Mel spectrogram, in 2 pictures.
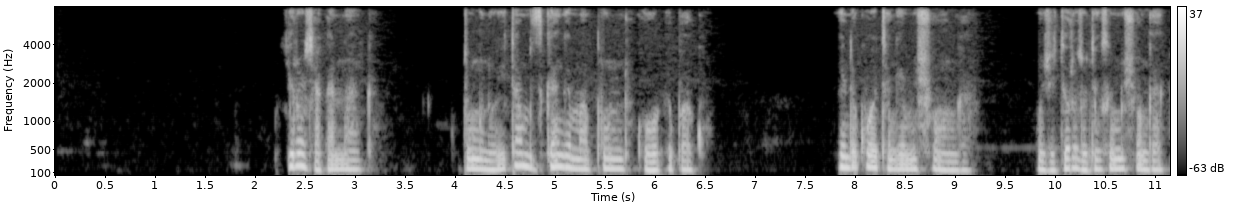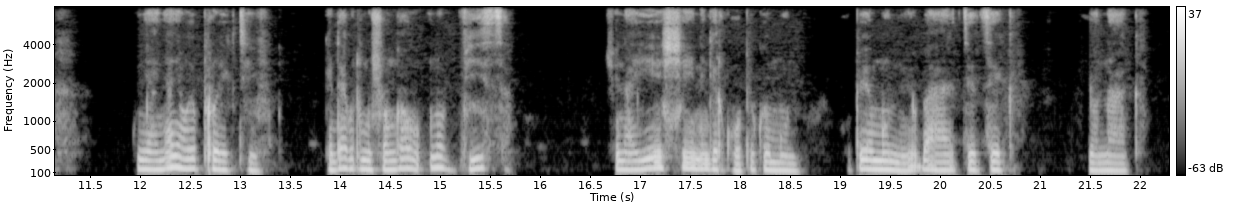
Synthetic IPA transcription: d͡ʒiro̞ʐakanakḁ | kutimun̤uoitambud͡zi̥kaŋɡe̞mapundukuɦo̞pe̞kwaːkʰo | uendekuotʰeŋɡemuʃo̞ŋɡa | muʐito̞ɾoʐoteŋɡeswemuʃo̞̰ŋɡa | kuɲaɲaɲawe̞pro̞jektʰivu | ŋɡendajekutimuʃo̞ŋɡauuno̞b͡visa | ʐ̥inaje̞ʃe̞̰ḭne̞̰ŋɡe̞irkuɦope̞kwe̞muːn̤u | ɦopemun̤ujo̰ɓat͡se̞d͡ze̞kḁ | jo̞naːkḁ

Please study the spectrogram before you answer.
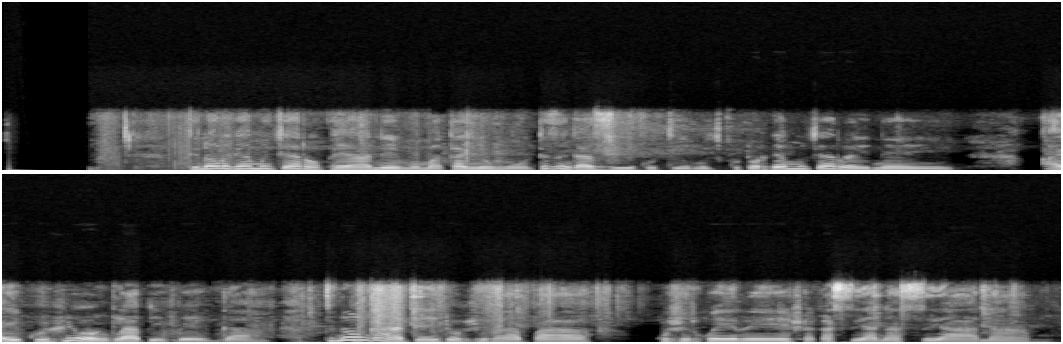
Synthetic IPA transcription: tinorɣemut͡ʃeɾo̞peanimumakaɲumutisiŋɡaziikutimit͡ʃkutorɣemut͡ʃe̞ɾoineji | aikuʐioŋɡlapipeːɡʱatino̞ŋɡateito̞ʐirapa | kuʐirwereʐakasijanasijaːna

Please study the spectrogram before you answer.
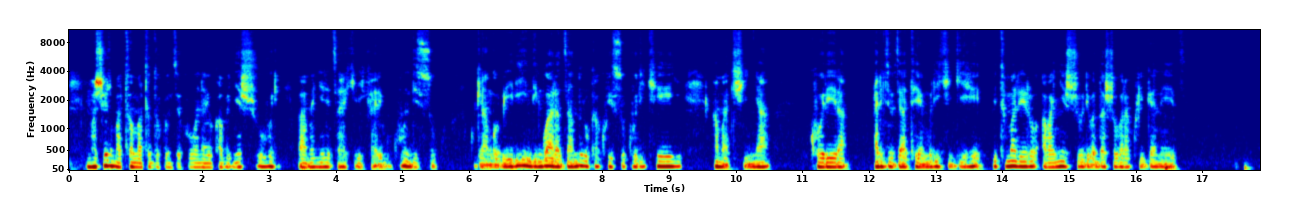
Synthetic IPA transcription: amaʃuːɾiamatʰo̞matʰodukuːnze̞kuβo̞najuːkoaβaɲeʃuːɾi | βa̰me̞ɲe̞ɾezahakiɾikʰa̰ɾḛɡukʰuːndisuku̥ | kuɡiɾa̰ŋɡo̞̰βḭɾiːndiŋɡwaːɾazaːnduɾukakwiːsukuɾikʰeːjiama̰t͡ʃḭɲa | kʰo̞ɾe̞ɾaː | ɾivjo̞vja̰ːtʰe̞jḛmuɾiːkʰiɡiɦe̞̰βitʰumaɾe̞ːɾo̞ʔaβaɲe̞ːʃuːɾiβadaʃo̞βo̞ɾakwiːɡane̞̰ːzḁ

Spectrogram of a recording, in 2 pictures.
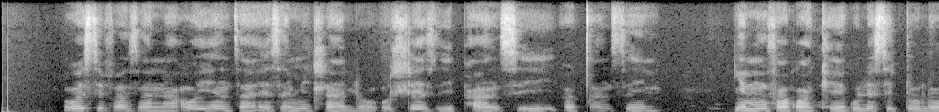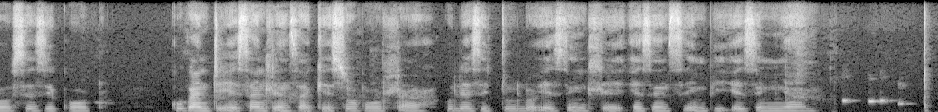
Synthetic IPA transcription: ṵwesifazanaʔɔjɛnd͡zʱaʔɛzemiɮalɔʔuɬezipʰant͡sʼiɔǀant͡sʼini | ŋemuvaɣwakʰɛɣ̬ulesitʼulɔseziɡ̥ʱɔːd̥ʱɔ̥ | k̬uɣantʼḭɛ̰sand͡ɮʱḛnisa̰kʰɛsoɣ̬uɬaɣulezitʼulɔ̰ʔezint͡ɬʼɛezint͡sʼimbʱiʔezim̩ɲaːma

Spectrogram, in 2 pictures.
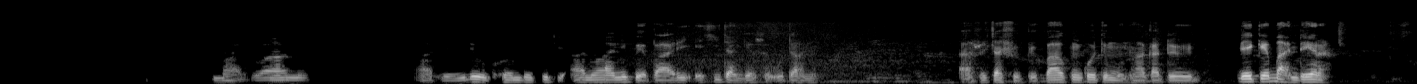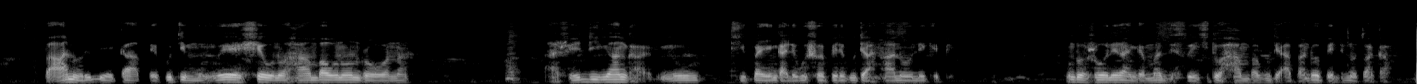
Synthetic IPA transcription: mazuwano | a̰zeiɗeukʰo̞mbe̞kutiʔanoanikwe̞paɾiʔet͡ʃiːtaŋɡe̞ʐe̞̰ʔutano̞ | ɦa̰ʐit͡ʃaʃupikakuŋɡotimun̤uakato | ɓe̞ke̞ɓande̞ɾa | pa̰ːno̞ɾiɓe̞kape̞kutimunuwe̞ʃe̞uno̞ɦambauno̞ndoːna | ɦa̰ʐiɗiŋaŋɡa̰no | tʰikwaeŋɡaɗekuʃo̞peɾekutia̰n̤uanoːne̞kepe | undo̞ʐiːne̞ɾaŋɡemad͡zisoet͡ʃi̥to̞hambakutia̰pandopendino̞t͡sakawa

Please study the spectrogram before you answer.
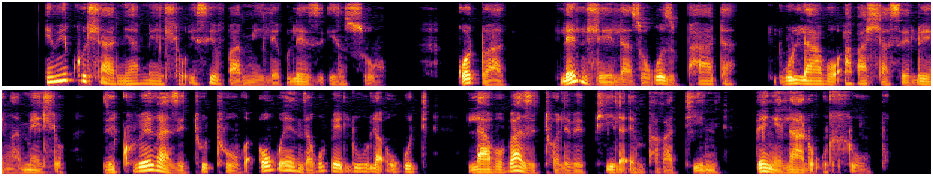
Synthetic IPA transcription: imikʰuɬa̰nɛjamɛɬɔ̰ʔisivamilɛɣuleziʔint͡sʼuːɣu | ɣɔd̥ʱwaɣɛ | lɛnd͡ɮʱɛlazoɣuzipʰatʰa | ɣulaβɔ̰ʔaβaɬasɛlwɛŋamɛɬɔ | ziǃʰuβɛɣazitʰutʰuɣaʔɔɣwɛnd͡zʱaɣuβelula̰ʔuɣutʰi̥ | laβɔβazitʰɔlɛβepʰila̰ʔem̩pʰaɣatʰini | βɛŋɛlalɔ̰ʔuɬṵːpʰɔ̥

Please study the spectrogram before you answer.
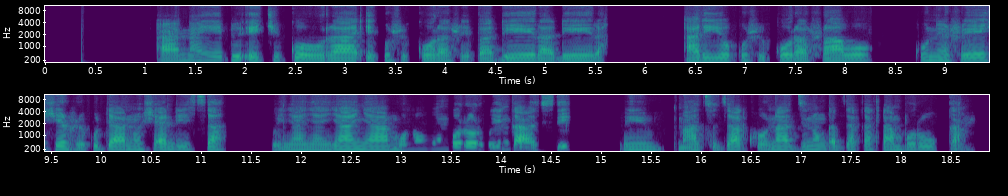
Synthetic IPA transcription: ana̰je̞ɗuʔe̞t͡ʃiko̞ɾaekuʐiko̞ɾaʐe̞paɗe̞ɾaɗeɾa̰ | aɾijo̞kuʐḭko̞ɾaʐaʋo̞ | kune̞ʐe̞ʃe̞ʐe̞kutiano̞ʃa̰ndisa | kṵɲaɲaɲaɲamuno̞ʋoŋɡoɾo̞rweŋɡasi | mum̤at͡sod͡zakʰo̞nad͡zino̞ŋɡa̰d͡zakaɬambuɾuːka̰

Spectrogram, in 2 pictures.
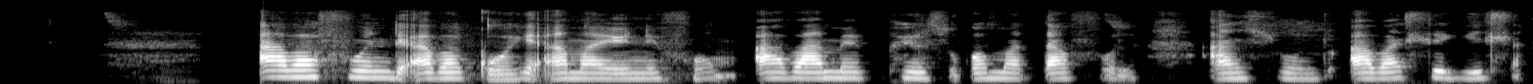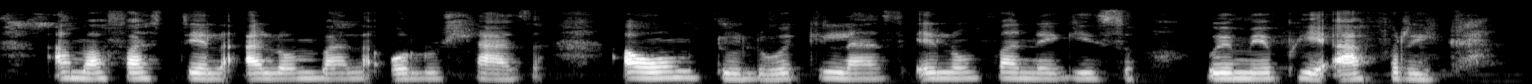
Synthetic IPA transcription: aβafundʱḭʔaβaɡ͡ǃʱɔɣɛ̰ʔamajunifɔmaβamɛpʰezuɣwamatʼafulaant͡sʼundʱuʔaβaɬiɣiɬaa̰mafastʼɛla̰ʔalom̩βala̰ʔoluɬazaawom̩d̥ʱuliweɡʼilansiɛlom̩faneɣisɔ | wemipʰujɛʔafriːk̬ʰḁ

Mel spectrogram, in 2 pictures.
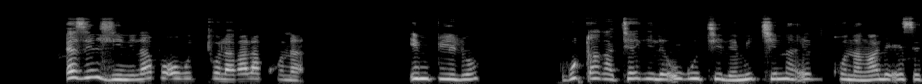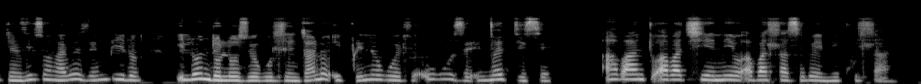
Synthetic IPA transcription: ezind͡ɮʱinilapʰɔoɣutʰɔlaɣalakʰɔna | impʼilɔ | ɣuǃaɣatʰeɣilɛuɣutʰilemit͡ʃʼinaʔɛkʰɔnaŋalɛɛsɛt͡ʃʼend͡zʱiswaŋaβɛzempʼilɔ | ilɔndʱɔlɔzwɛɣuɬɛnd͡ʒʱalɔʔiɡ͡ǀʱinɛɣuɬɛ̰ʔuɣuzɛʔiŋ͡ǀed̥ʱisɛ | a̰βantʼuaβat͡ʃʼijɛnɛjɔʔa̰βaɬasɛlwɛjimikʰuɬa̰ːnɛ

